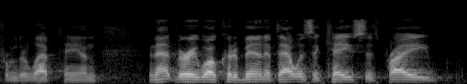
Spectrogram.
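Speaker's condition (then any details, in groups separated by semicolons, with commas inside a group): No condition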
